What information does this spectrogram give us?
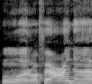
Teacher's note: वाव होंठों की ना तमाम गुलाई के साथ, रॉ के ऊपर फतहा है तो पुर पढ़ा जाएगा।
